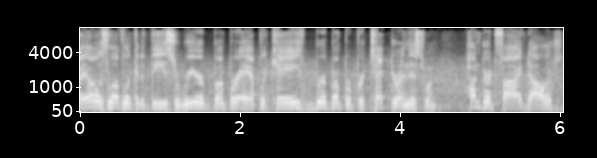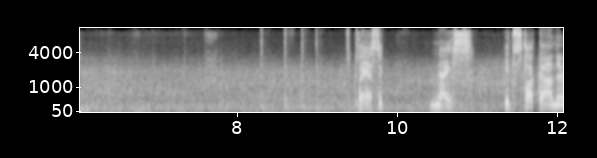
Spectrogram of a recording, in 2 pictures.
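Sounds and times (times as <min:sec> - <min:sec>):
fingertip taps on plastic: 0:08.3 - 0:09.1.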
